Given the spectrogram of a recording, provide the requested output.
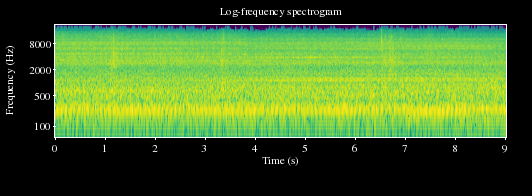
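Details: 2021 Carrier AC condenser heard outdoors in midsummer after coil hose-down and filter change: steady, even compressor hum with a smooth fan rush and no knocks, rattles or squeal; unit running cleanly and healthy.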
